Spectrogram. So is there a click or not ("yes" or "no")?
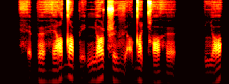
no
